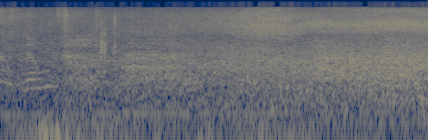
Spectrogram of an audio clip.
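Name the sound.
ocean waves breaking on the shore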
